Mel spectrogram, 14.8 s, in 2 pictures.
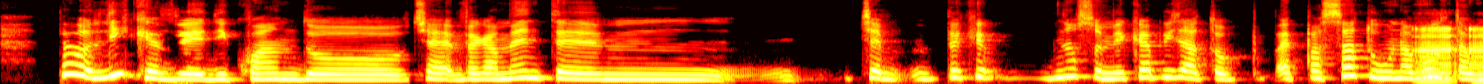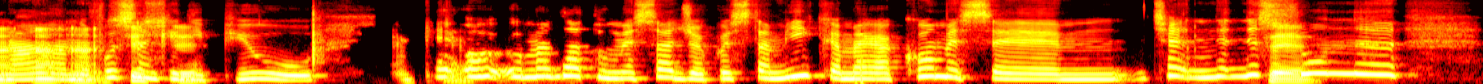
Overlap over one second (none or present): present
